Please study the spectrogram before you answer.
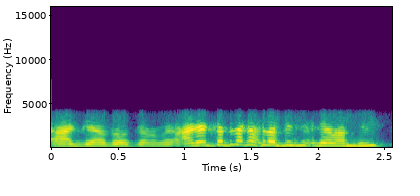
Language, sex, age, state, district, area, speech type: Odia, female, 45-60, Odisha, Sundergarh, rural, conversation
